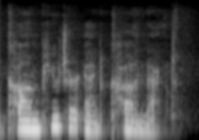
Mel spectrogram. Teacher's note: So this would be come and kun, as in computer or connect. Come and kun are Latin roots, basically, where that O sounds like a schwa, as in computer and connect.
